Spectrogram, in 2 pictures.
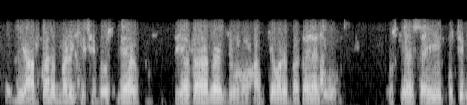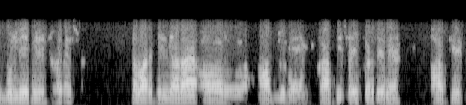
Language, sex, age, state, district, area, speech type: Urdu, male, 30-45, Uttar Pradesh, Gautam Buddha Nagar, urban, conversation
